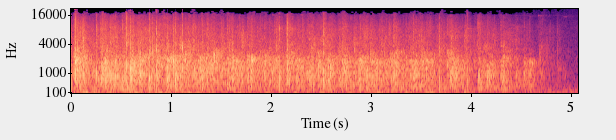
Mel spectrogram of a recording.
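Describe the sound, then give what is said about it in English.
Steady, dense applause from a large audience at a Manasquan Board of Education meeting honoring the Manasquan Elementary School Teacher of the Month, many hands clapping at once in a continuous wash of sound that holds for several seconds before quickly fading out at the end. “Can you give her a round of applause, please?”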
